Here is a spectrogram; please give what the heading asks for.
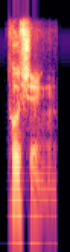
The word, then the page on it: pushing: British English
